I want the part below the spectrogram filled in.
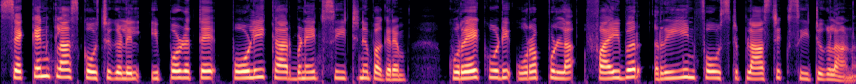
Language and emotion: Malayalam, neutral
